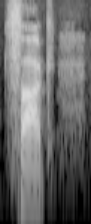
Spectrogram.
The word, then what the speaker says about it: Phuk: Earth versus the Wild Hearts, P-H-U-K, which of course we pronounce fuck, Fishing for Luckies, The Wild Hearts Must Be Destroyed and all that.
